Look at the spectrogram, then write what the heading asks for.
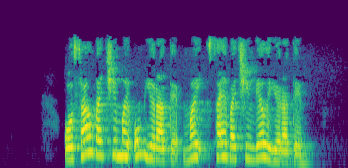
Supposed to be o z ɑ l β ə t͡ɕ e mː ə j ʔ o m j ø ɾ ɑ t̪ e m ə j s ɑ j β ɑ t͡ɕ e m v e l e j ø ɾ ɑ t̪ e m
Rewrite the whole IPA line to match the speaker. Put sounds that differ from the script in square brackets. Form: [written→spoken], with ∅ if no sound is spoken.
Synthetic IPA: o [z→s] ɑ l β [ə→ɑ] t͡ɕ e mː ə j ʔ o m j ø ɾ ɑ t̪ e m ə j s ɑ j β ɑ t͡ɕ e m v e l e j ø ɾ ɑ t̪ e m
